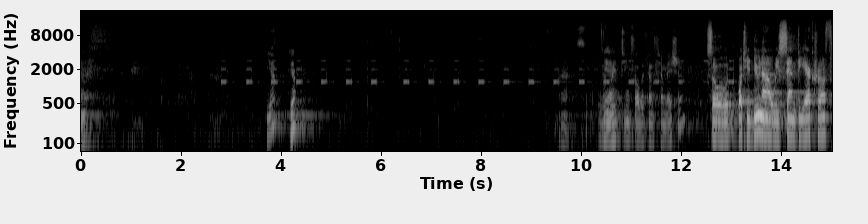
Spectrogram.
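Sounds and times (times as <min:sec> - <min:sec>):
short computer beeps: 0:02.8 - 0:13.4.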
